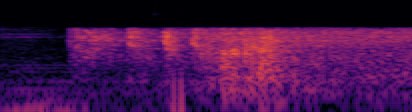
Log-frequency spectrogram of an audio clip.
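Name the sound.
car engine starting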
